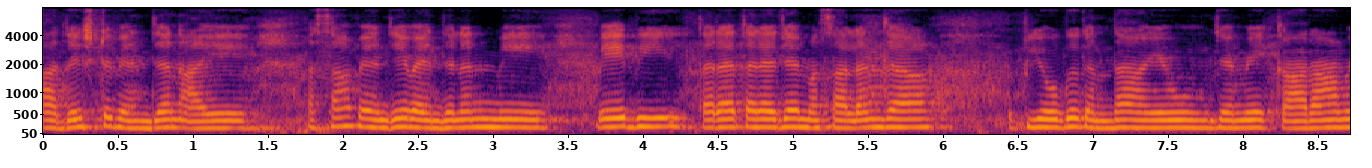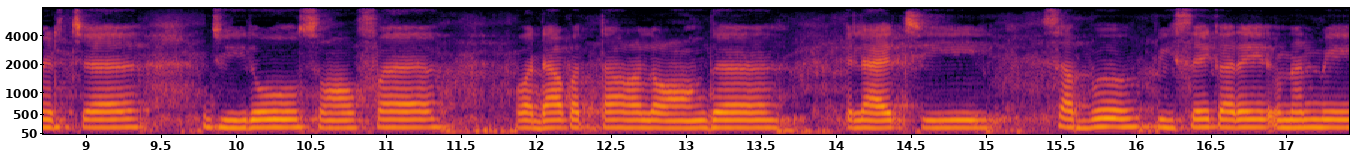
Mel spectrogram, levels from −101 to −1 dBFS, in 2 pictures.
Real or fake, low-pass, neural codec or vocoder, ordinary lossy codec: fake; none; codec, 16 kHz, 16 kbps, FunCodec, trained on LibriTTS, 50 frames a second; none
